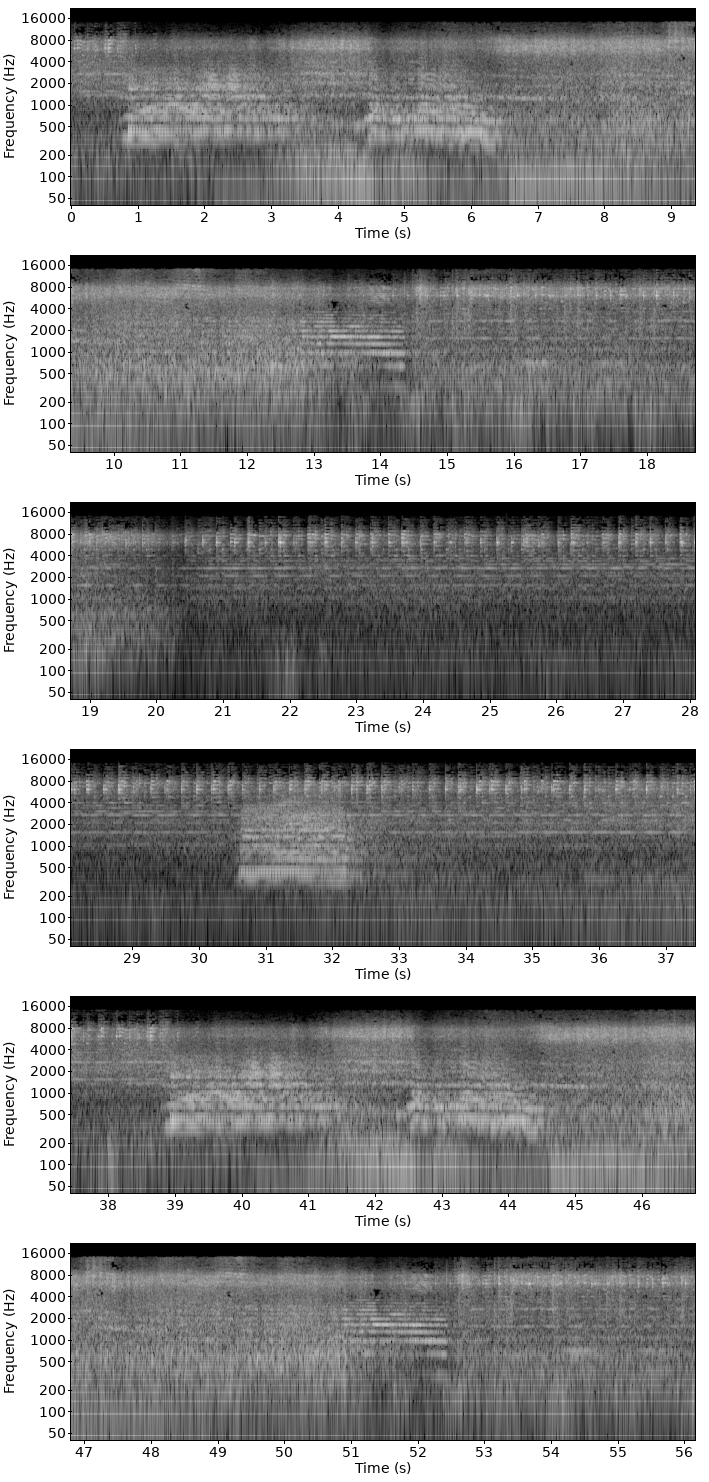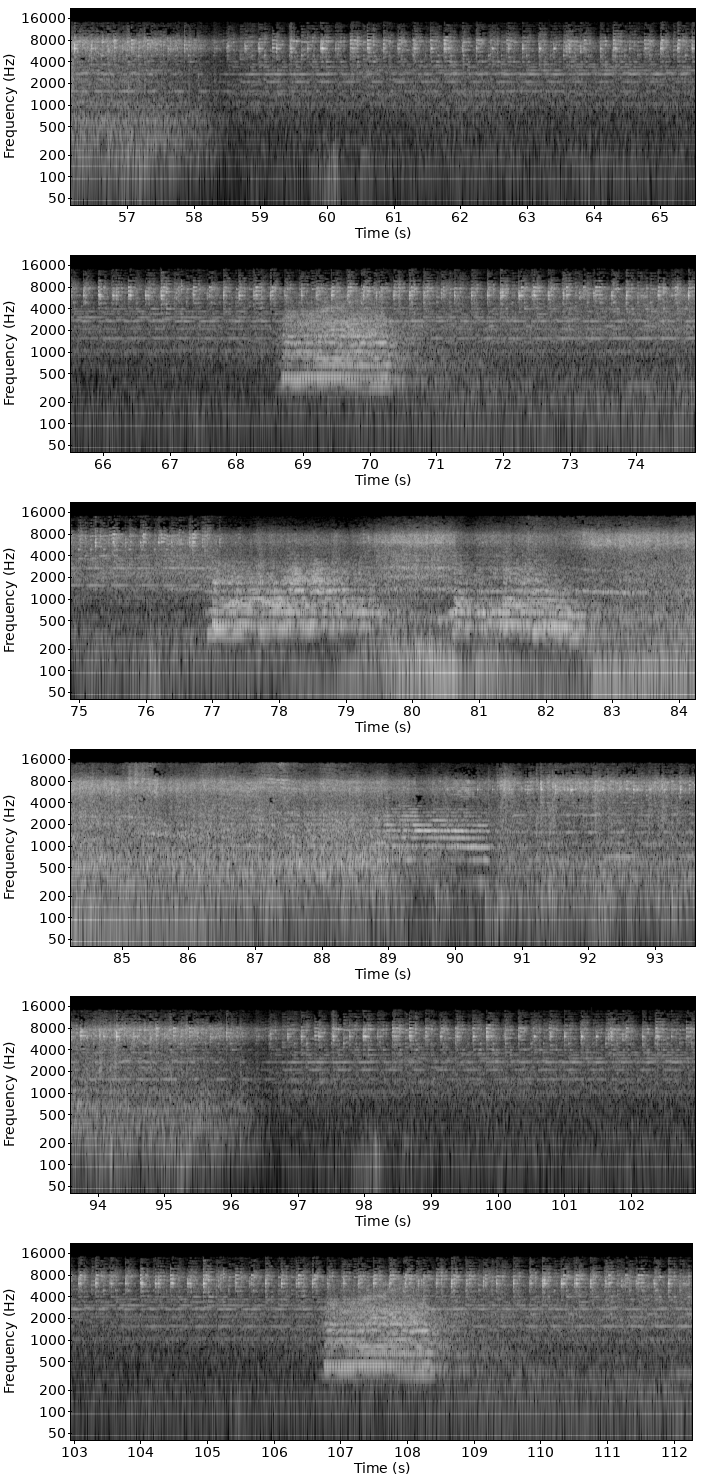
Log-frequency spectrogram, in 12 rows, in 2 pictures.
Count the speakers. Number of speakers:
0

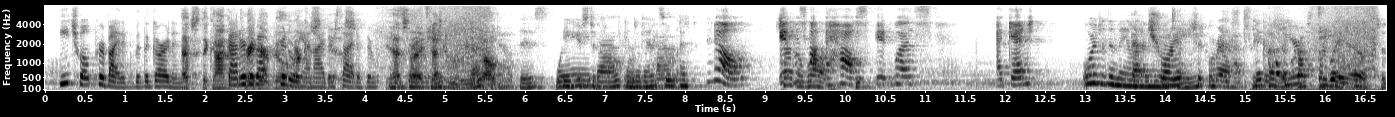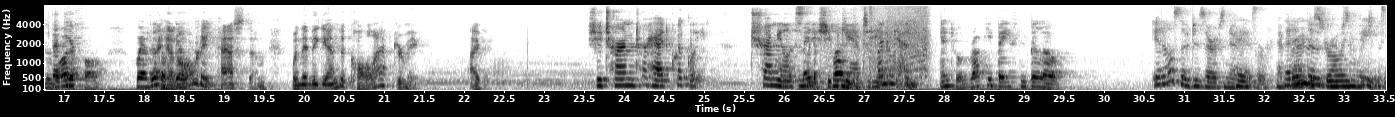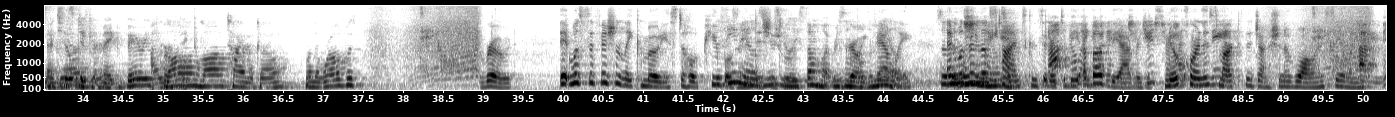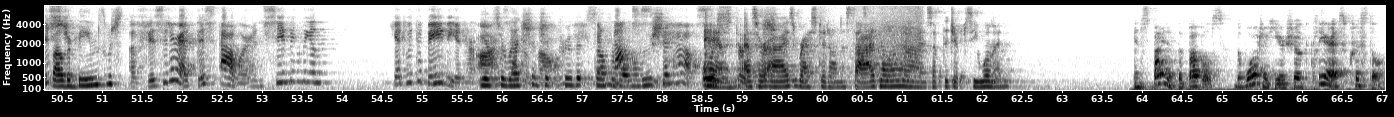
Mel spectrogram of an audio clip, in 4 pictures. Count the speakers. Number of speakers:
10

